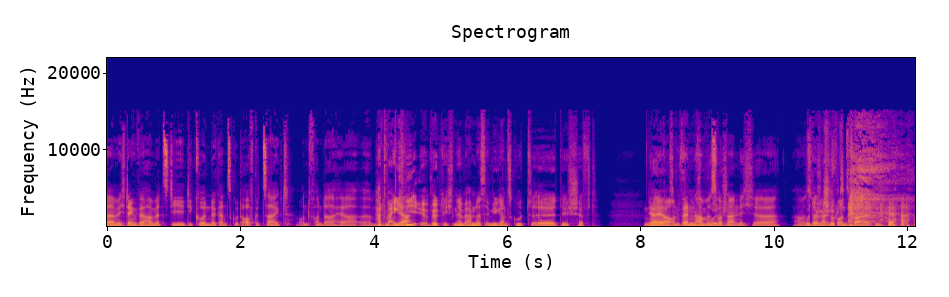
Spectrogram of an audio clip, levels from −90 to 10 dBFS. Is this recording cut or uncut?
uncut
